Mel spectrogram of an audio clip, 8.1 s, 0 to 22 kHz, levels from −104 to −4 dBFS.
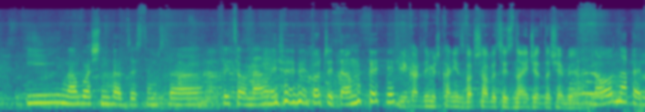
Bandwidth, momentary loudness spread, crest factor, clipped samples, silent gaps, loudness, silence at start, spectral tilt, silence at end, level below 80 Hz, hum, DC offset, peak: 19.5 kHz; 5 LU; 18 dB; under 0.1%; none; -21 LUFS; 0 s; -5 dB/octave; 0 s; -56 dBFS; none; under 0.1%; -2 dBFS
